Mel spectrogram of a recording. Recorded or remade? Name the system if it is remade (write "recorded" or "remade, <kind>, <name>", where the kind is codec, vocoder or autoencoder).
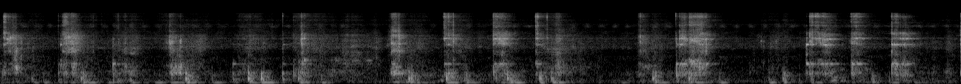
remade, autoencoder, DAC-VAE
